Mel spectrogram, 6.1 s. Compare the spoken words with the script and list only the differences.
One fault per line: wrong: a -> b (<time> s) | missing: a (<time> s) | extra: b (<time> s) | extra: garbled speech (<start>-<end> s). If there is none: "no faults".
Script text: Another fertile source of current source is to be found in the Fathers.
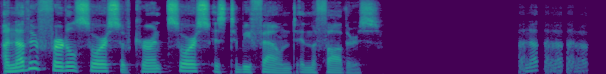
no faults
